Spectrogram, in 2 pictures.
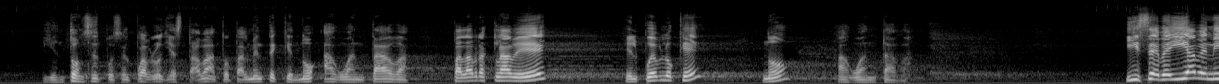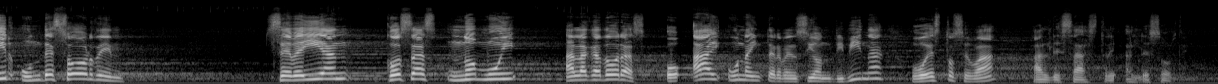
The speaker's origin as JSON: {"language": "Spanish", "country": "Mexico", "said": "muchos que en estos días andamos en la peregrinación, no necesariamente estamos siendo buenos mexicanos."}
